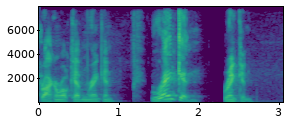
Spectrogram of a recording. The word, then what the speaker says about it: Roentgen: got my buddy Kevin Rankin. Thanks for here. bringing it back. Rock and roll Kevin Rankin. Rankin. But it's not spelled like Rankin and Bass. Scream it out. Like a silent O.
